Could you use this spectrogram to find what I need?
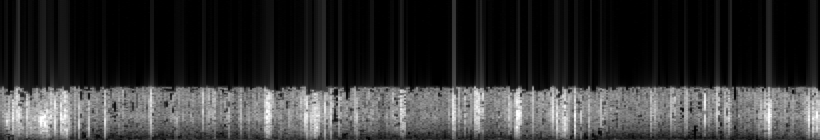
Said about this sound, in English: The sound of shuffling cards can be dangerous music to certain ears, particularly to Mark Easy.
